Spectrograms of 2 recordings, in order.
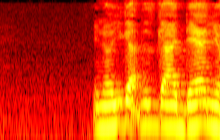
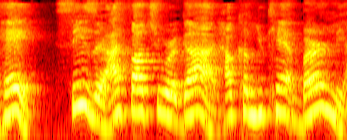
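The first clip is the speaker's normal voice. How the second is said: high, taunting call; mocking; 5 semitones higher, 3 dB louder than usual. Man on the stake taunting Caesar, mocking. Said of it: "I will mock".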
